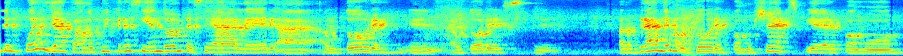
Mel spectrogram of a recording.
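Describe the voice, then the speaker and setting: Amid audible room echo and noticeable background noise, a woman with fairly high pitch and lively intonation talks at a very slow pace. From Paraguay, Carmen del Paraná. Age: 60s. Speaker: author. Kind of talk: interview. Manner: halting, many fillers.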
